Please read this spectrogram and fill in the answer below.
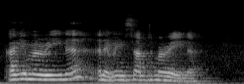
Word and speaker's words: Αγία Μαρίνα: swimming pool um Jordan Jordan is produced it's pronounced Aggie Marina and it means Santa Marina ah good okay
